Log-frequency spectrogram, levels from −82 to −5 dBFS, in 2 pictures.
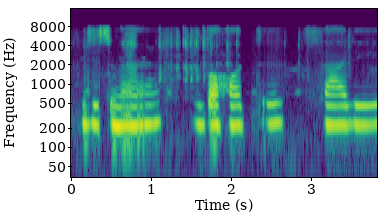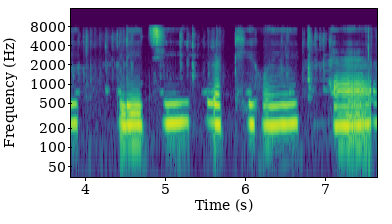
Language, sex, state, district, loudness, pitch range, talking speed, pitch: Hindi, female, Uttar Pradesh, Hamirpur, -20 LUFS, 225-240 Hz, 55 wpm, 230 Hz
